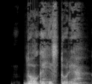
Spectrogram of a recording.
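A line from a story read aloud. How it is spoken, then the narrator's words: Hoarse, forced out. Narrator (Russian): хрипло выдавил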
